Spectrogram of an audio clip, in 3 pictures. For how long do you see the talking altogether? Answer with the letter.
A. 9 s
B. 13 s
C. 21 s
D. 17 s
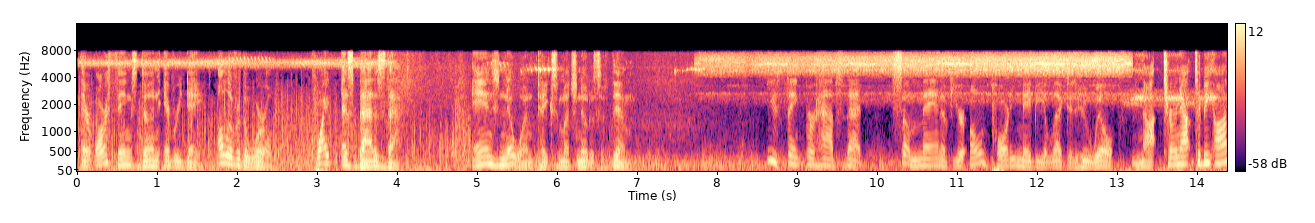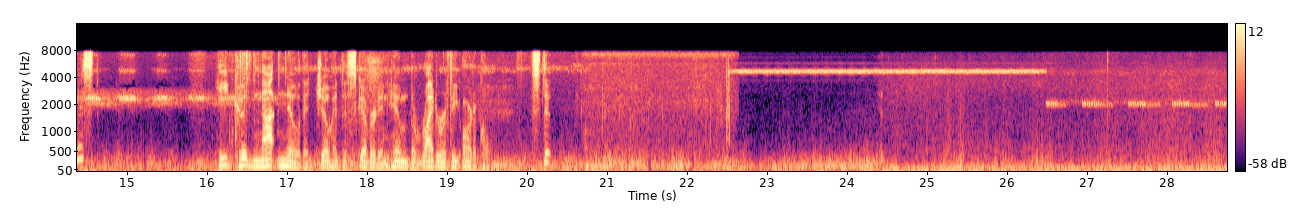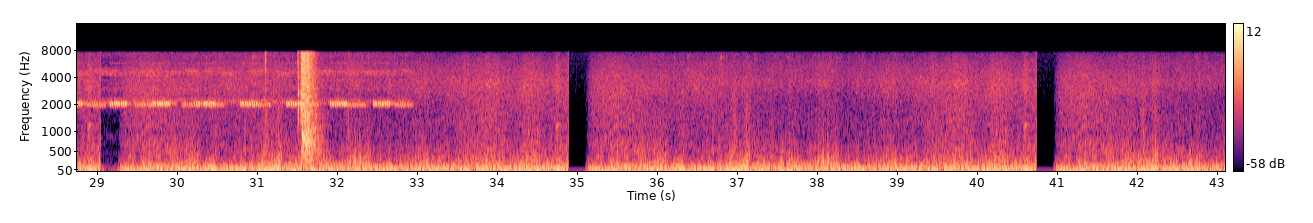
D.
